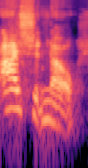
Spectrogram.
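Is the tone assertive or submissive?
assertive. It is said firmly and assertively.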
